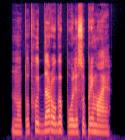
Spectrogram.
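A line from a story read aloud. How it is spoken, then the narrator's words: Grumbling mutter. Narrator (Russian): пробурчал Фаркаш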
